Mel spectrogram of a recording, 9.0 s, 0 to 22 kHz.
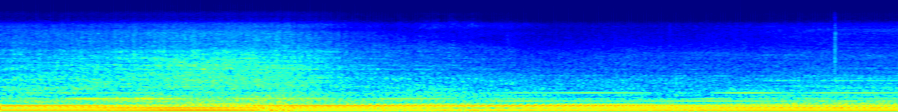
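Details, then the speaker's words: Ford LRG 425 engine on a Genie S40 boom lift after timing belt and tensioner replacement, run for about 20–30 minutes and restarted several times. Smooth, even idle with no ticking or knocking. Normal idle. "Well, she's been running for about a half an hour, 20 minutes, I don't know, and sounds smooth. Everything sounds good."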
